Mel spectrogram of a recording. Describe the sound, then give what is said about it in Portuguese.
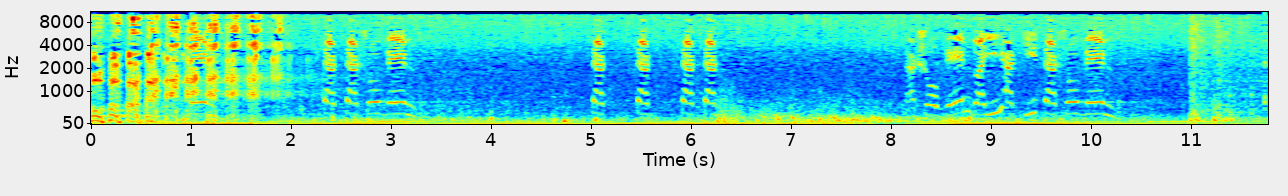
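Steady rain with rumbling thunder forms a loud, continuous roar that runs through the whole passage, with voices and vocal snippets sounding over it. “Tá chovendo aí, aqui tá chovendo.”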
